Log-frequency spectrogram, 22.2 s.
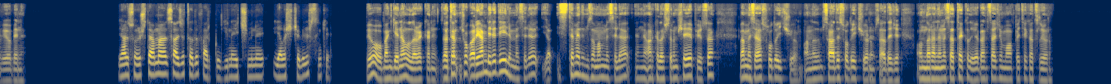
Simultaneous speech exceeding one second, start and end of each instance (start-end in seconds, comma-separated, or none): none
